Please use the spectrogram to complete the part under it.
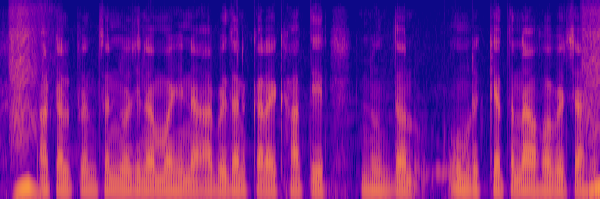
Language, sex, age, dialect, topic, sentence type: Magahi, male, 18-24, Southern, banking, question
